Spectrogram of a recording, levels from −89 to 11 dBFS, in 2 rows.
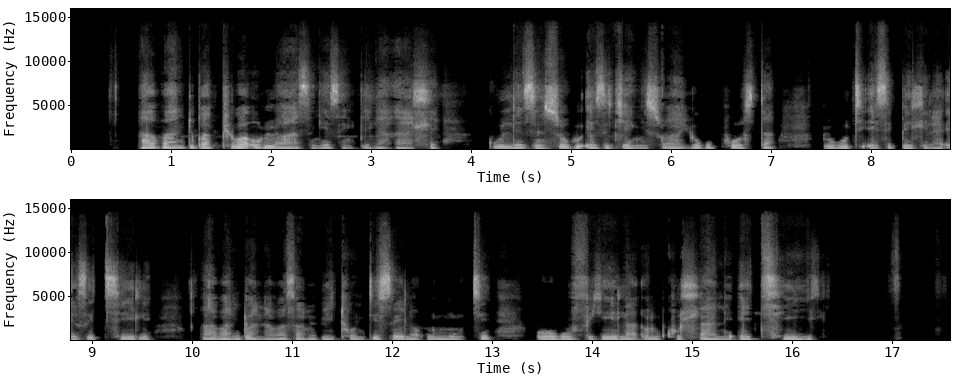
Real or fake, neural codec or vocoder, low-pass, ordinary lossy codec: fake; autoencoder, 48 kHz, 128 numbers a frame, DAC-VAE, trained on Japanese speech; 14.4 kHz; AAC, 48 kbps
